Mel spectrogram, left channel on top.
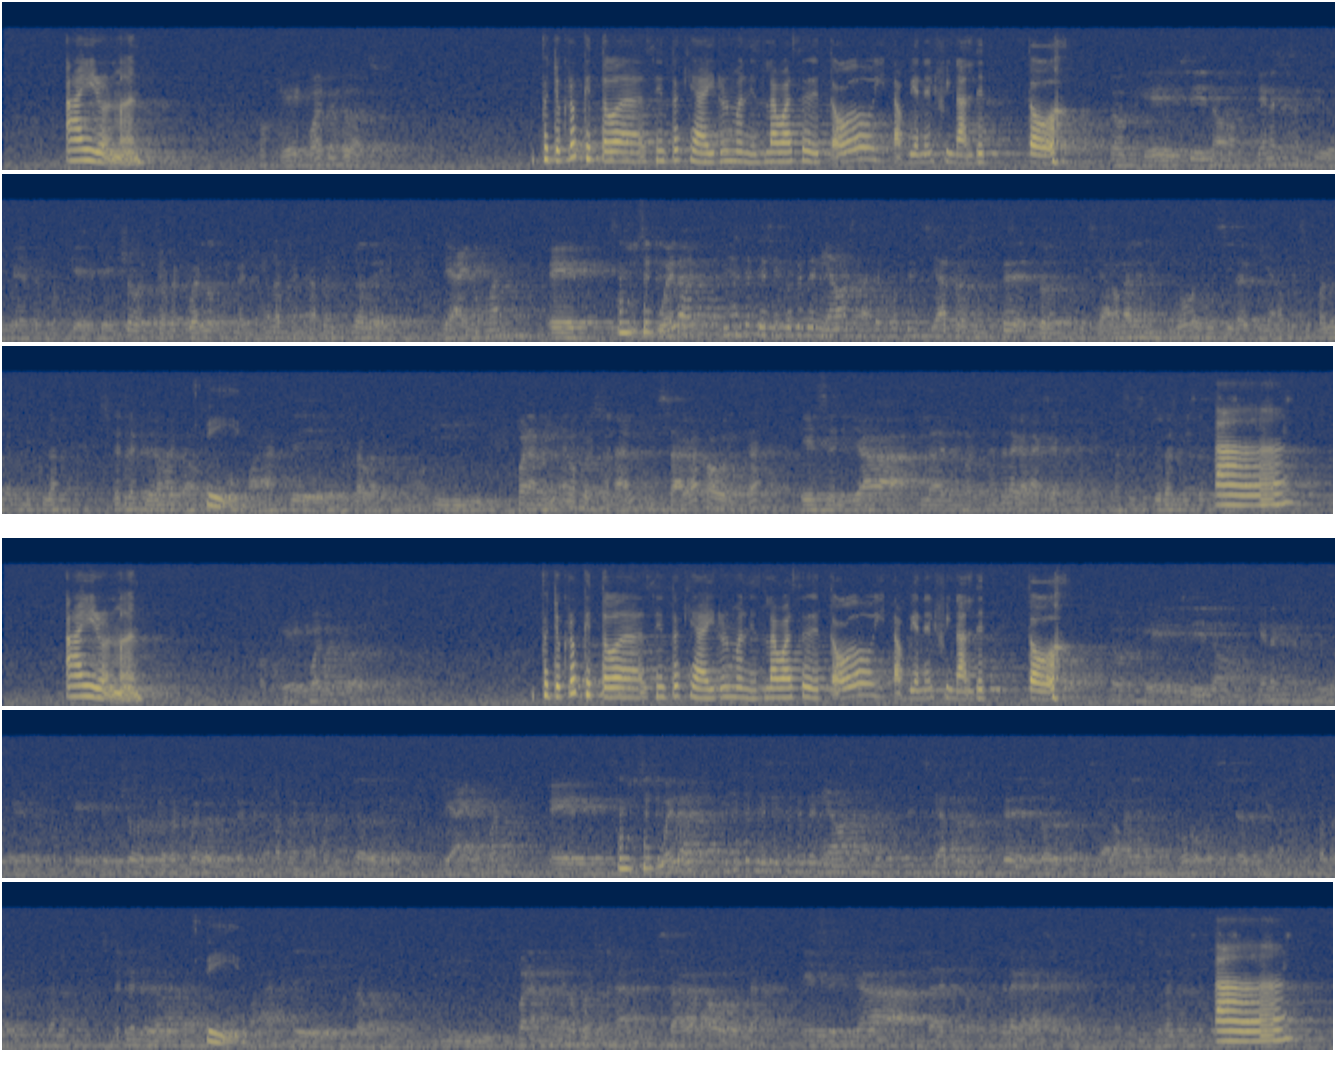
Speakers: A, in the centre; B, on the left (about 55°).
A: Iron Man.
B: Ok, ¿cuál de todas?
A: Pues yo creo que todas, siento que Iron Man es la base de todo y también el final de todo.
B: Ok, sí, no, tiene su sentido, fíjate, porque de hecho yo recuerdo con cariño la primera película de, de Iron Man. Eh,
A: <laughs>
B: su
A: Ujú,
B: secuela, fíjate que siento que tenía bastante potencial, pero siento que lo desperdiciaron al enemigo, es decir, al villano principal de la película. Siento que le pudieron haber dado un
A: Sí.
B: poco más de protagonismo. Y para mí, en lo personal, mi saga favorita eh, sería la de los Guardianes de la Galaxia, fíjate. No sé si tú las viste todas.
A: Ah,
